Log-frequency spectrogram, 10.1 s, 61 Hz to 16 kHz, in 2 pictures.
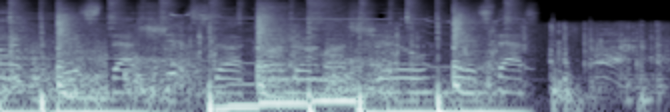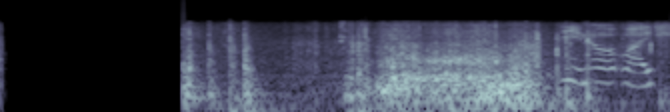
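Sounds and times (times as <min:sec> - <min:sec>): skateboard wheels rolling on wood: 0:00.0 - 0:04.0, 0:07.1 - 0:10.0.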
